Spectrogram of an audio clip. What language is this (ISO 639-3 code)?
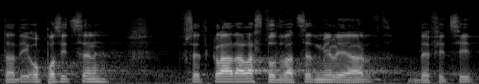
ces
